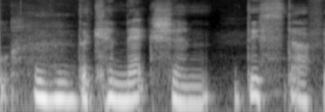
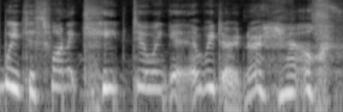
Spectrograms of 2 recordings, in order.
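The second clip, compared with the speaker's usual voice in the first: overcome with emotion, pitched-up voice; 8 semitones higher, 5 dB quieter than usual. Describing people coming together after a lonely time: emotional. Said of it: "Are you okay?".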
